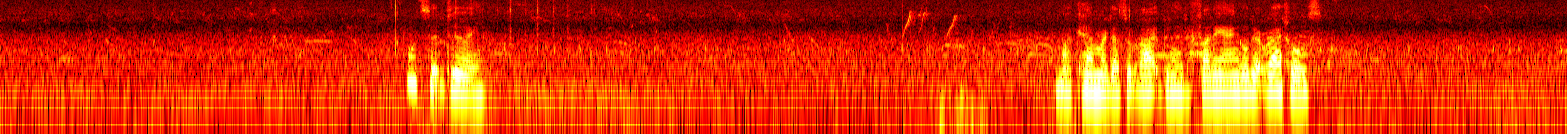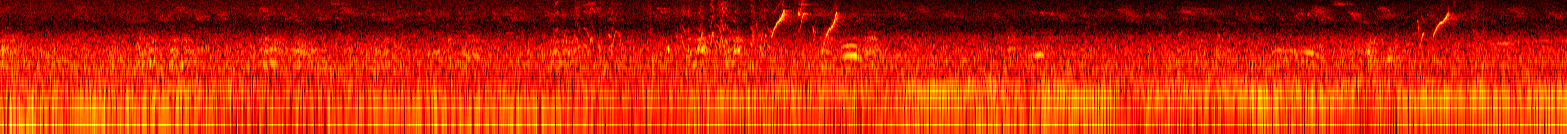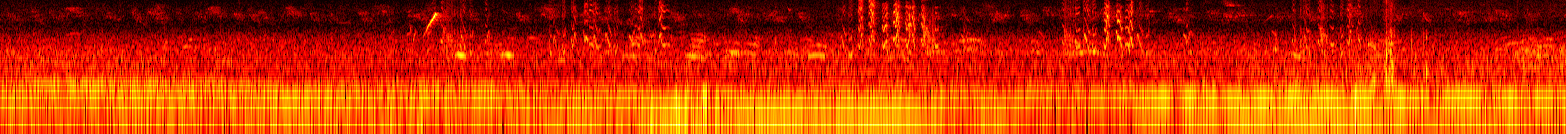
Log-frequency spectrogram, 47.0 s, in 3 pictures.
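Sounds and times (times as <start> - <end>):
wind on microphone: 8.6 - 10.6, 37.5 - 39.0
bird chirps: 17.1 - 47.0.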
